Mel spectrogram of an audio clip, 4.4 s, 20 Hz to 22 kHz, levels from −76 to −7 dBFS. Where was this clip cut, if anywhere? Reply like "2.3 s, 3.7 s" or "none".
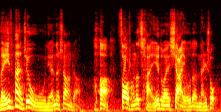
1.7 s

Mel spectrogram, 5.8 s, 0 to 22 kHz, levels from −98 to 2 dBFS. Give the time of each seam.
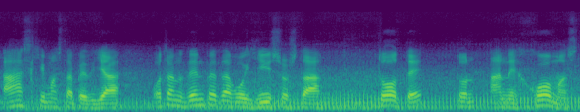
none

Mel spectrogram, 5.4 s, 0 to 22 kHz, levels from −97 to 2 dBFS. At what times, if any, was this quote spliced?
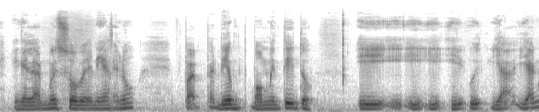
1.1 s, 2.4 s

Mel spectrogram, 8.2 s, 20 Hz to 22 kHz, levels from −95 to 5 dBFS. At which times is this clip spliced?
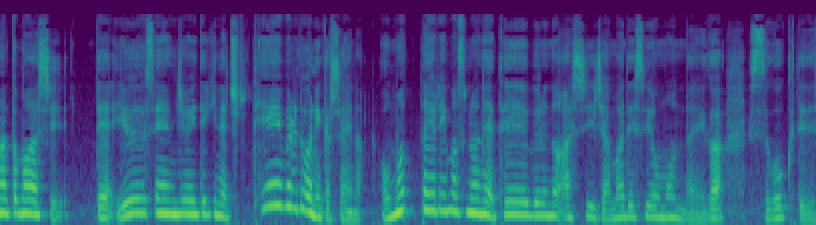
3.7 s

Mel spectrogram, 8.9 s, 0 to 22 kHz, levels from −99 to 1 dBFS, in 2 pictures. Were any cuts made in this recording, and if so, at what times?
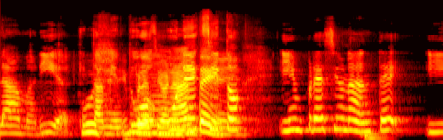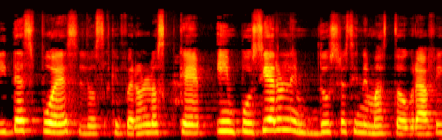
5.5 s, 6.2 s

